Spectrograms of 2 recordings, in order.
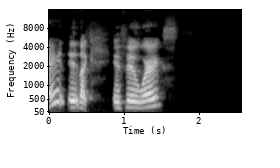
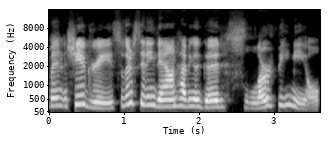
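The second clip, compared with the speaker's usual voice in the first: ordinary talk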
